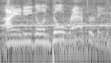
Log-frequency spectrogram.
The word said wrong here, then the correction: Raftery: with the call this weekend. Raftery? I pronounced it incorrectly.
